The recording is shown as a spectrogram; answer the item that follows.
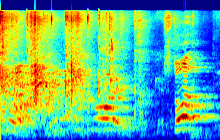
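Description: Audience clapping with voices, dying away over the first second and a half; near the end a single voice calls out loudly.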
